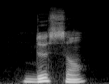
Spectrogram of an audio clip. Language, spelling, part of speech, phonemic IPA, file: French, deux-cents, numeral, /dø.sɑ̃/, Fr-deux-cents.ogg
- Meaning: two hundred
